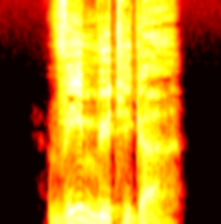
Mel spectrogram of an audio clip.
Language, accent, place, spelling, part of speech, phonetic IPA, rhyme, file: German, Germany, Berlin, wehmütiger, adjective, [ˈveːmyːtɪɡɐ], -eːmyːtɪɡɐ, De-wehmütiger.ogg
- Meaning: inflection of wehmütig: 1. strong/mixed nominative masculine singular 2. strong genitive/dative feminine singular 3. strong genitive plural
